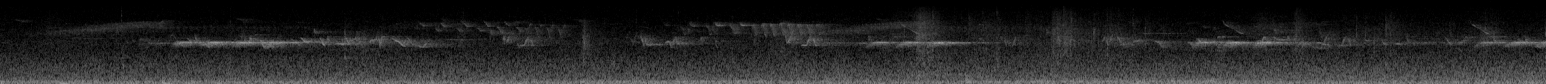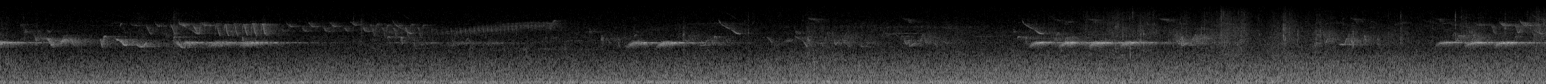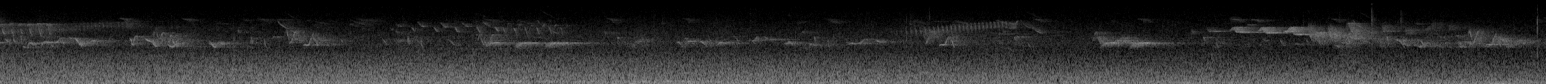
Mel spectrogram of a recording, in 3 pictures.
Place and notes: Missouri, USA - Two cows and birds in the woods in Missouri
Encounter with two cows in the wood in Missouri, USA. Birds are singing. Sound recorded by a MS setup Schoeps CCM41+CCM8 Sound Devices 788T recorder with CL8 MS is encoded in STEREO Left-Right recorded in may 2013 in Missouri, USA.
